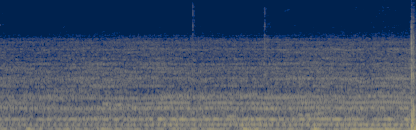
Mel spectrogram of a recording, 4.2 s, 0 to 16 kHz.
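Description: DEENKEE D30 robot vacuum running steadily while it cleans a hardwood floor on its low suction setting: an even motor hum with a faint whine.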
